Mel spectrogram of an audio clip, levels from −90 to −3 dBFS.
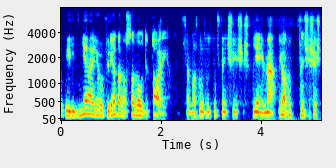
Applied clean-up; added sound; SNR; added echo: neural mask model DeepFilterNet 3.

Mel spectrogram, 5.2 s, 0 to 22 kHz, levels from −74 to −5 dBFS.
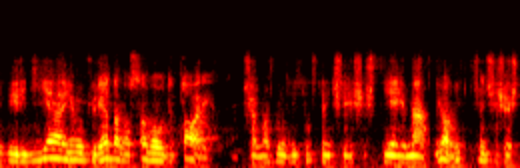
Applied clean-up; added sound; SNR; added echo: neural separator model SepFormer DNS4.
